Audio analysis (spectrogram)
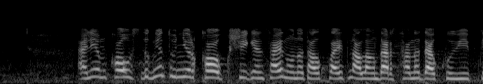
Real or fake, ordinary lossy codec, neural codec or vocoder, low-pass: real; none; none; 5.4 kHz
